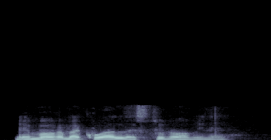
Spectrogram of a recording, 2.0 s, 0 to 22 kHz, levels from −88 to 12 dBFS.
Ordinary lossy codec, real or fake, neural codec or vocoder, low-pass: AAC, 32 kbps; real; none; 5.4 kHz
